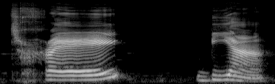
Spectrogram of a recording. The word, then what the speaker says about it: très bien: And then notice that the ES ending has an A sound. And so it's très bien. We're not pronouncing the N on bien either. It kind of gets muffled, like you're about to do the N sound, but you don't.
